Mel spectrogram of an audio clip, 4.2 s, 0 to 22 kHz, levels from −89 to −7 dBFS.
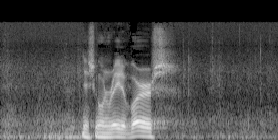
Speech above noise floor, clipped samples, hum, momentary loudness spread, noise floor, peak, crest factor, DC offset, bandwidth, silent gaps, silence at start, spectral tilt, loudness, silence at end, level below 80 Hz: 25 dB; under 0.1%; none; 25 LU; -43 dBFS; -6 dBFS; 18 dB; under 0.1%; 11.5 kHz; none; 0 s; -5 dB/octave; -19 LUFS; 0.05 s; -52 dBFS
